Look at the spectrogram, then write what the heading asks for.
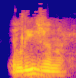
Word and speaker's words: Elysian: How do you pronounce that? Elysian.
